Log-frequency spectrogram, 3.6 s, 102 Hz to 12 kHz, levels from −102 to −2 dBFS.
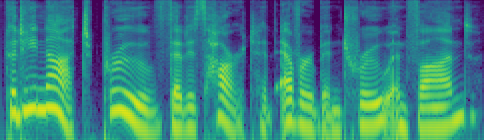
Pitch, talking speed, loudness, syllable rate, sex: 190 Hz, 215 wpm, -17 LUFS, 4.3 syllables/s, female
